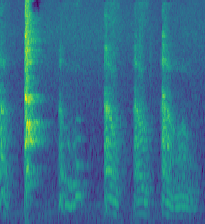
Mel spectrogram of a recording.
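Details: Pet dog performing in front of treats, indoors: one sharp bark opens, then four drawn-out, yowling whines, each wavering and falling in pitch, repeat about every two-thirds of a second.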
